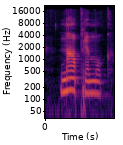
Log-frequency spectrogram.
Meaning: direction
- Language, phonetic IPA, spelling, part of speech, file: Ukrainian, [ˈnaprʲɐmɔk], напрямок, noun, Uk-напрямок.ogg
